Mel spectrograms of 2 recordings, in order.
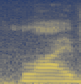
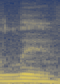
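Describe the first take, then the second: First: The vowel is long, rhyming with five. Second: The vowel is short, rhyming with give. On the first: The speaker calls it wrong. "not li- live as in alive" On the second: The speaker calls it right. "live as in to live"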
